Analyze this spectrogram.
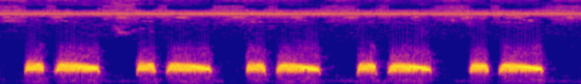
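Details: A lone spotted dove, described as aggressive and eager to fight, coos steadily. Five two-part phrases, each a short low note followed by a longer, slightly falling one, repeat about once a second against a faint steady hum.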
